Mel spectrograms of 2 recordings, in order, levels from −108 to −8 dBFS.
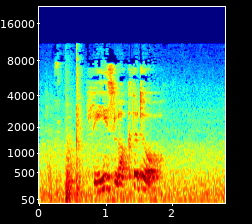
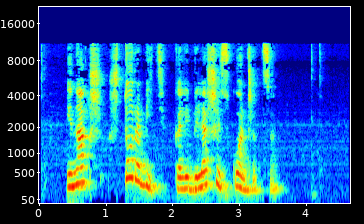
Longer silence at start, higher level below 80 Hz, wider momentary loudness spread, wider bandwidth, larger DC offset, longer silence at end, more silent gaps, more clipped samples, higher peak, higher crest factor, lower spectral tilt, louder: second, 0 s vs 0.4 s; first, -26 dBFS vs -72 dBFS; first, 18 LU vs 12 LU; about the same, 11.5 kHz vs 11.5 kHz; neither; second, 0 s vs 1.05 s; neither; neither; first, 0 dBFS vs -10 dBFS; second, 14 dB vs 20 dB; first, -5.5 dB/octave vs -3 dB/octave; first, -13 LUFS vs -28 LUFS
